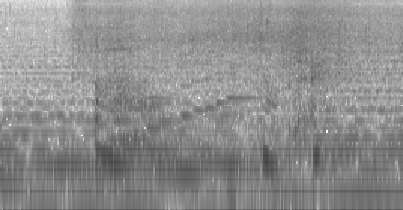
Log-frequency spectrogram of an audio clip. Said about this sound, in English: Now he puts two strips of bacon, raw bacon down.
